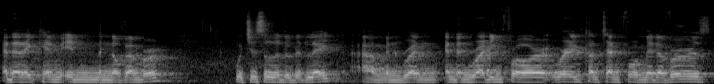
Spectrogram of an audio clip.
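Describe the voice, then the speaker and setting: A man, a podcast guest talking in a measured, thoughtful way with frequent hesitations. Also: on the low side, flat delivery. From Vietnam. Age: 30s. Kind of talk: casual interview chat. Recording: echoey room.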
